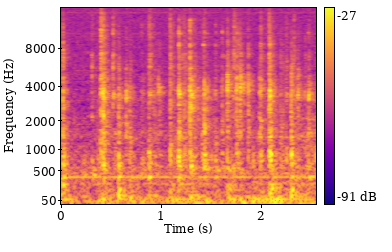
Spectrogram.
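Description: Quick, continuous typing on a computer keyboard while entering SCAD code, a close run of light, uneven key clicks with no voices.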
